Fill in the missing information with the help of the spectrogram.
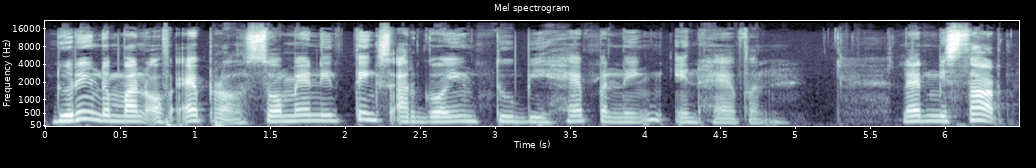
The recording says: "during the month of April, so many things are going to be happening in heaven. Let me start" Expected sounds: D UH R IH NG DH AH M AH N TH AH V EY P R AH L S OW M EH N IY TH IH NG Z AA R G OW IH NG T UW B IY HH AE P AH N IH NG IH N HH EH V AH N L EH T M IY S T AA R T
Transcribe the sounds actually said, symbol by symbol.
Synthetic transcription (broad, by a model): D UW R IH NG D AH M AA N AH F EY P R AH L S OW M EH N IY T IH NG S AA R G OW IH NG T UW B IY HH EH P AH N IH NG IH N HH EH V AH N L EH T M IY S T AA R T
